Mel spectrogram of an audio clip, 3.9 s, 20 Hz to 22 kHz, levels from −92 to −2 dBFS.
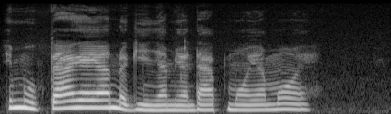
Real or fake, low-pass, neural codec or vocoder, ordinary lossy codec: real; 19.8 kHz; none; none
